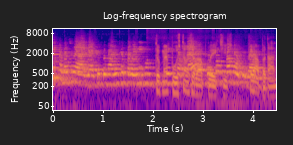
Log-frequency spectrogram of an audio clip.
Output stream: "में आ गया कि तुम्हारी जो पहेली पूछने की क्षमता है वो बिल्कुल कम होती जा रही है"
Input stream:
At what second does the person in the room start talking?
2.0 s

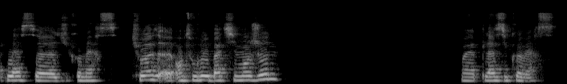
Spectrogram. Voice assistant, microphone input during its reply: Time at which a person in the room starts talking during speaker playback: none

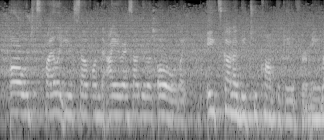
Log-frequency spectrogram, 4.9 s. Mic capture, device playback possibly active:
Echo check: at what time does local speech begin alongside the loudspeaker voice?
none

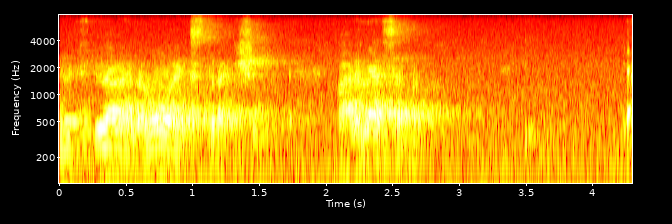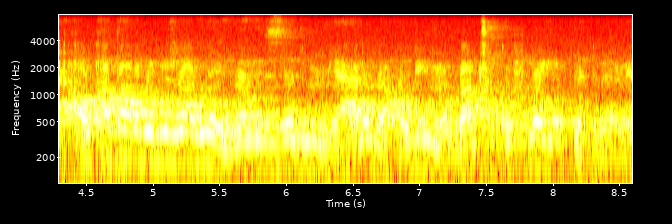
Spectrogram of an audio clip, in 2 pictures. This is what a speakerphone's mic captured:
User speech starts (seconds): none

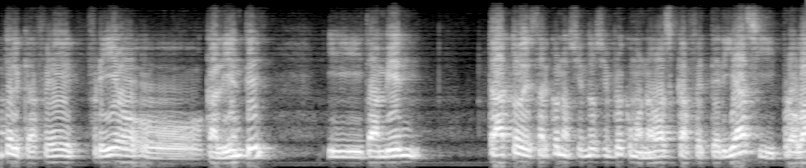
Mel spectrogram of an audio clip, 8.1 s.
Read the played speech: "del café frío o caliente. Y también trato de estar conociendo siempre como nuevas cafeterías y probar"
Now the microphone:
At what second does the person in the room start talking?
none

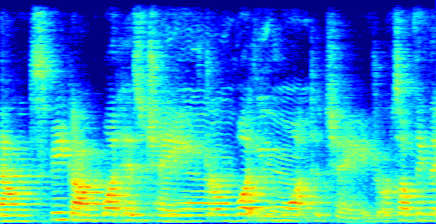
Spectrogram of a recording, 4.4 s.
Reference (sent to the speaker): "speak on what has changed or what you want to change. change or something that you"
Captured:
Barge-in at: 1.3 s

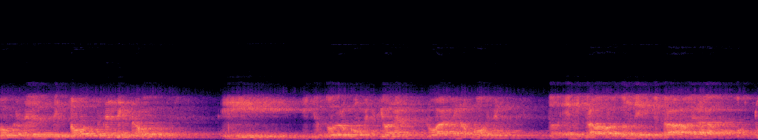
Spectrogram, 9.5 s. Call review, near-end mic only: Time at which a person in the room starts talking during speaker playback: none

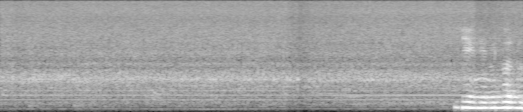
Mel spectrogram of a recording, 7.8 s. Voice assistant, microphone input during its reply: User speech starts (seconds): 6.8 s

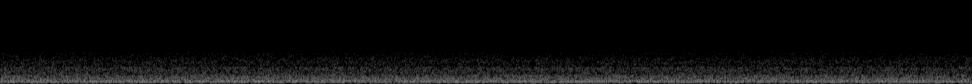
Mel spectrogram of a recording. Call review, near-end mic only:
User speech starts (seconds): none

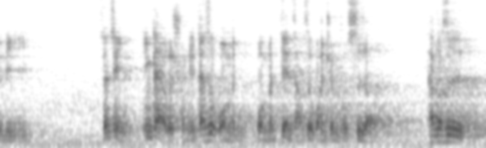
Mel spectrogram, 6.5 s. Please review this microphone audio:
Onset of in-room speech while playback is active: none

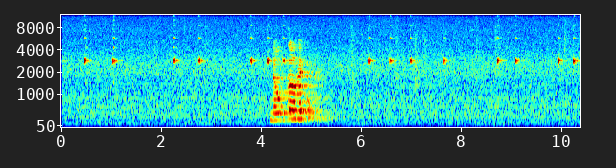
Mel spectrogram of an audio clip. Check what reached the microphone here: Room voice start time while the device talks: 4.1 s

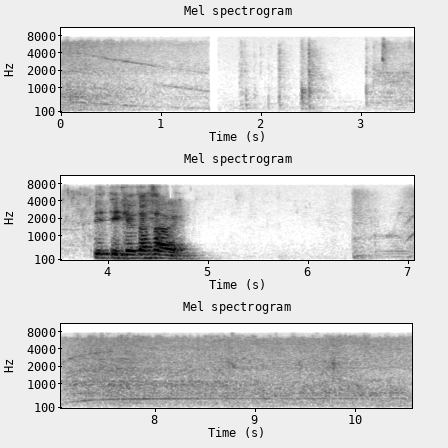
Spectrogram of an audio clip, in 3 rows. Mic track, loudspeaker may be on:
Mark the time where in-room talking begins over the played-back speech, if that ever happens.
3.8 s

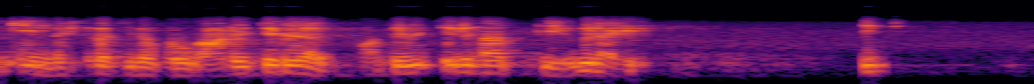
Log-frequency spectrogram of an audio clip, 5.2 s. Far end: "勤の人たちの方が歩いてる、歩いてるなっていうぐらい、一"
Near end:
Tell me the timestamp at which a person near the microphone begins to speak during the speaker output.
none

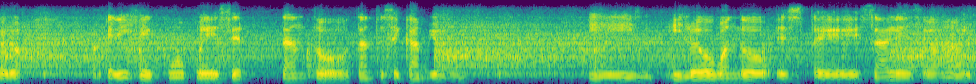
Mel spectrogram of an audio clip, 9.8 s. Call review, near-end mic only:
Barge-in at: none

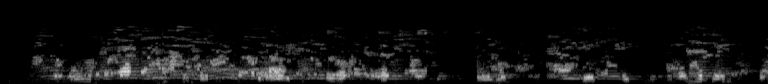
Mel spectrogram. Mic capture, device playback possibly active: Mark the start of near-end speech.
none

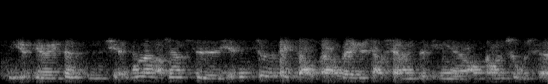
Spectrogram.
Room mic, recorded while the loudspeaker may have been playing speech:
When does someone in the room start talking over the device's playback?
none

